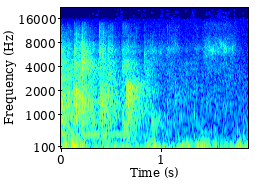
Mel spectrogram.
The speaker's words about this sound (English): I don't know, that applause didn't sound, I mean. thank you. We need a tambourine and thank you.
